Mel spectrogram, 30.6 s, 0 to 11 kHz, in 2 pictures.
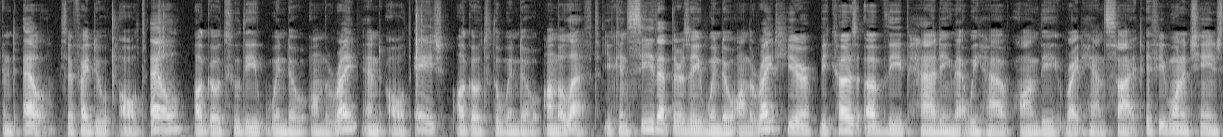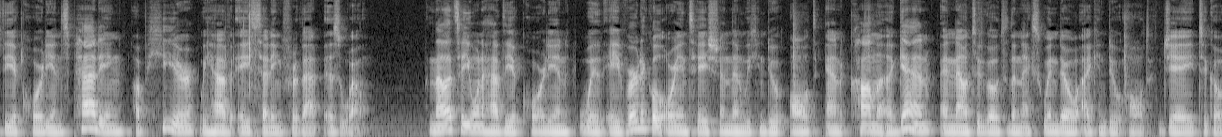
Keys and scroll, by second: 2.0 alt+l, 5.3 alt+h, 15.6-18.9 typing, 26.1 alt+,.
